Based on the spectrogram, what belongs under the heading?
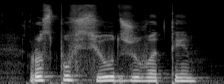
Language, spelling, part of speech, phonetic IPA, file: Ukrainian, розповсюджувати, verb, [rɔzpɔu̯ˈsʲud͡ʒʊʋɐte], Uk-розповсюджувати.ogg
- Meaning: 1. to distribute (:documents) 2. to spread, to disseminate, to circulate, to propagate (:ideas, information, opinions, rumours etc.)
